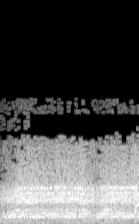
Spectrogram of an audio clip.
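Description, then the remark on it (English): A loud, sustained train whistle sound effect, played by a sound man in a radio commercial for Autolite spark plugs in place of a gong, blows steadily for about two seconds, its chord of shrill, reedy tones holding almost unbroken, with only a brief dip before it continues, and no voices over it. “Oh, well, let's say it's a trainload of car owners rushing to get wide gap Autolite light resistor spark plugs.”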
